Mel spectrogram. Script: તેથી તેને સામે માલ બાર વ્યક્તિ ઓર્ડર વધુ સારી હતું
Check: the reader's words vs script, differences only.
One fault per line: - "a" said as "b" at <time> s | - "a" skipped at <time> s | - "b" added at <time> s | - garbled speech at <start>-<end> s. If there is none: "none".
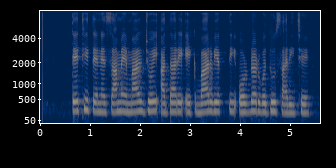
- "જોઈ આધારે એક" added at 2.1 s
- "હતું" said as "છે" at 5.2 s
